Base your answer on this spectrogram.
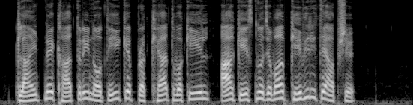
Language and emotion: Gujarati, fearful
